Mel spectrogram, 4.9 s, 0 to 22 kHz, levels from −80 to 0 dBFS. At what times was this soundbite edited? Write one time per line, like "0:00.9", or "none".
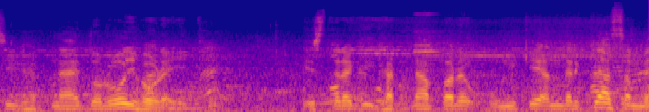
0:02.3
